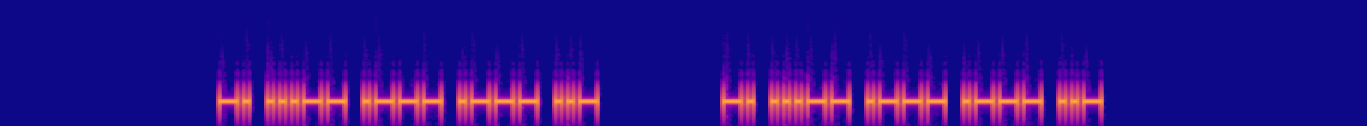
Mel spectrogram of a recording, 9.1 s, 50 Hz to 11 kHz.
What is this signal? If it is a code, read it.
Morse code, heard as a keyed tone, about 30 wpm, 700 Hz. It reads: N3JJU N3JJU
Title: USA Call Signs - 5 Characters - Repeated 2x - 30wpm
